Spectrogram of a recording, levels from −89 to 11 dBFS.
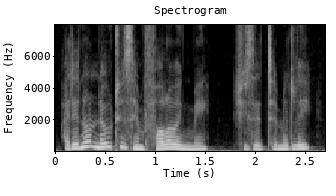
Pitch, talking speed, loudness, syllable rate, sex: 225 Hz, 220 wpm, -15 LUFS, 7.1 syllables/s, female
